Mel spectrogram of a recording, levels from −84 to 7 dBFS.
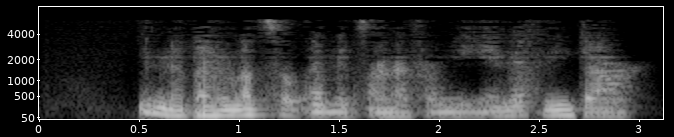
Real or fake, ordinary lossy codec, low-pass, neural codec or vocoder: fake; MP3, 24 kbps; 7.2 kHz; codec, 44.1 kHz, 0.9 kbps, DAC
